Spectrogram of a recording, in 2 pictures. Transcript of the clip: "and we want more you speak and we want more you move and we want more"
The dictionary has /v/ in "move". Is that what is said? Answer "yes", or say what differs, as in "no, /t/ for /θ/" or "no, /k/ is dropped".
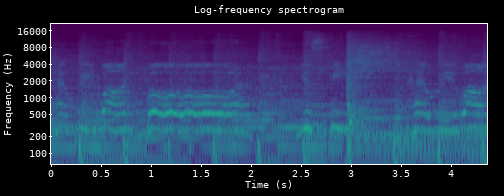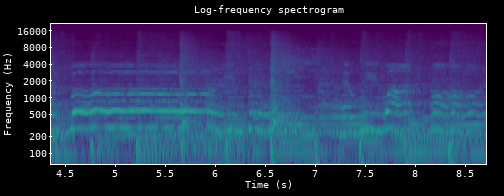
no, /v/ is dropped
